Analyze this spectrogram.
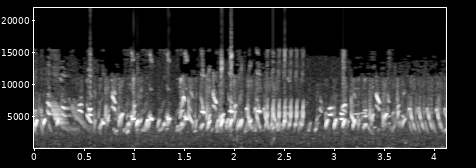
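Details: European goldfinches in a group chorus of twittering, mating and readiness calls meant to stimulate males to sing: dense, rapid high chirps and buzzy trills overlapping continuously, over a low rumbling background noise.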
